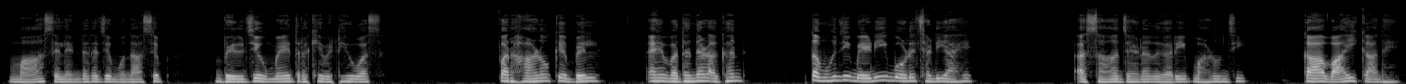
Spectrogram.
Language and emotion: Sindhi, sad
